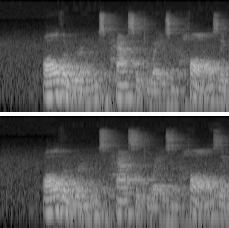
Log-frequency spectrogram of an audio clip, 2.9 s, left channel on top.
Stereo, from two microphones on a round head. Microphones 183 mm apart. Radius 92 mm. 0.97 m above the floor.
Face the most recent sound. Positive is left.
turn(degrees=25)  # may be behind; listen again after turning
